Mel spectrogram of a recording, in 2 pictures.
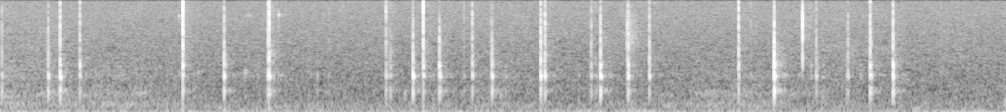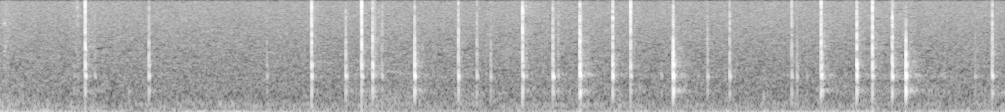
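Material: Coated paper.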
